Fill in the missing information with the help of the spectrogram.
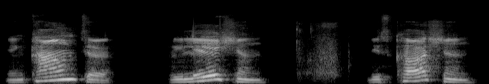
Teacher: You have words on the stress on the second syllable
